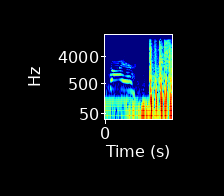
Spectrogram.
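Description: Loud rapid automatic gunfire erupts in a shooter video game, a dense burst of shots cutting in abruptly after a brief vocal sound.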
